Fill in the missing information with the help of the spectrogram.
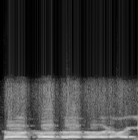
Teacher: कंठ वाली ध्वनि ये हो गई क ख ग घ ण ये सभी कंठ वाली ध्वनि होती है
